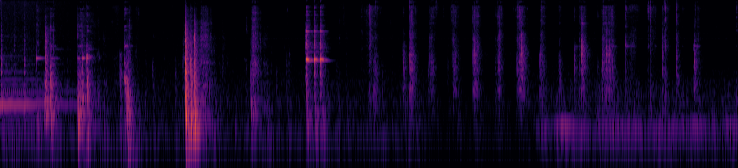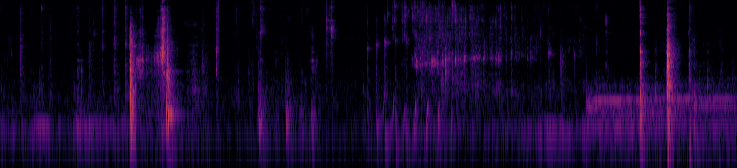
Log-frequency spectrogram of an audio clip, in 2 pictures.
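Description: Kitchen handling sounds from mixing a sauce: scattered clicks and clinks of bottles, a ceramic grating dish and a spoon against a glass measuring cup, one clink ringing briefly about six seconds in, and a spoon stirring near the end.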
